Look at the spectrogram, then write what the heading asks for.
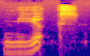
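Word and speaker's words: Meaux: main opposition is a guy named anton melton mux i'm sorry say that last name again anton melton mux how very american that a guy whose last name is spelled m-e-a-u-x is pronounced muyx that is interesting whoa yeah he's an attorney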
